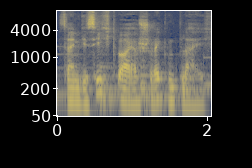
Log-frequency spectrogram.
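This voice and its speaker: A man reading a children's adventure audiobook in a measured storytelling manner. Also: sits low, fairly even intonation. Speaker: audiobook reader. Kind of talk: scripted narration. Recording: reading over guitar music.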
